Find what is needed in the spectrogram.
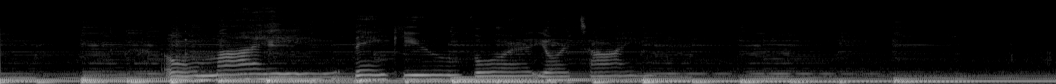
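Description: Acoustic guitar strumming chords about once a second as a song closes, with a woman singing over it until about six seconds in. The guitar then goes on alone and dies away.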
